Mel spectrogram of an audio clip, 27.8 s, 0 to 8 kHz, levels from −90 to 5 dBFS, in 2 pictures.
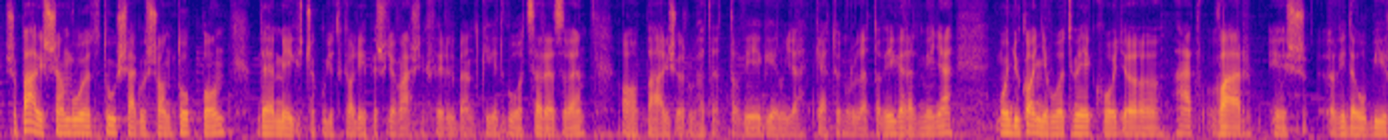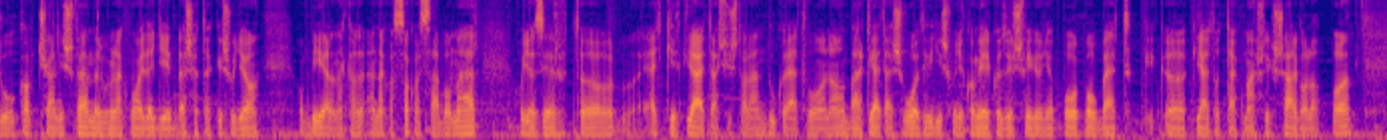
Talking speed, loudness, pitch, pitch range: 175 wpm, -27 LUFS, 95 Hz, 90-100 Hz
